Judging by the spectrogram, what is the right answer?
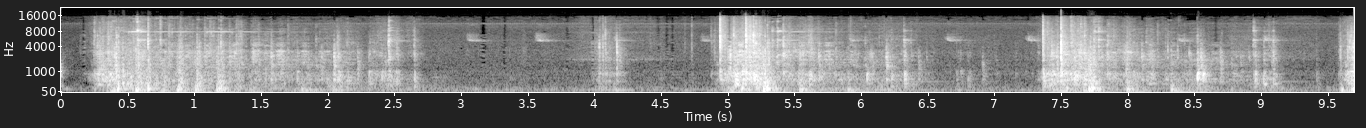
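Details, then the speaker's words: Old Honda pull-start engine, sat for years: three rough pull-cord bursts, spins but never fires without starting fluid; has spark and air but runs only on starting fluid, so not getting fuel; cranking, no start from fuel starvation. "well obviously it has spark and it has air but it only runs on the starting fluid"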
